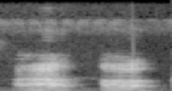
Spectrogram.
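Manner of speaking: ᱟ and ᱟᱠ stretched very slowly and said loud; slow letter demo. Shown as a demonstration. Teacher slowly sounding out ᱟ and ᱟᱠ for the class. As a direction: draw out ᱟ ... ᱟᱠ so every sound is heard. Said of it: "ᱪᱮᱫ ᱞᱮᱠᱟ ᱵᱚ ᱩᱪᱪᱟᱨᱚᱱ ᱠᱮᱫᱟ".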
